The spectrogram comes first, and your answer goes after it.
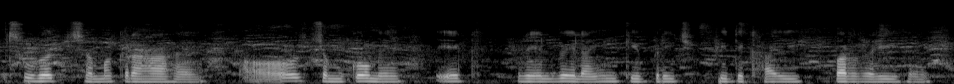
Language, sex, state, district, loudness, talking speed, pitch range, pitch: Hindi, male, Bihar, Kishanganj, -28 LUFS, 105 wpm, 125-140 Hz, 130 Hz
